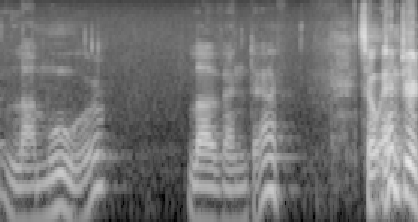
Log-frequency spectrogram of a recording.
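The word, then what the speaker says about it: l'amour: so enter death or in french la mor which rhymes with la moor love and death so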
